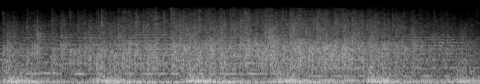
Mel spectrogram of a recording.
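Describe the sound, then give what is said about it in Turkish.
Dense, steady applause from a group fills about five seconds at an even, fairly loud level, with faint voice-like tones or cheers mixed in beneath the clapping. “Alkışımızı yaptık ve yeni bir bölüme başlıyoruz.”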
